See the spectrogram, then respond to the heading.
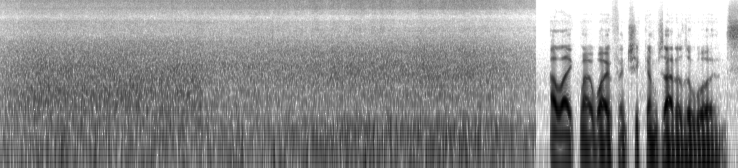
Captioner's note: water rushing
